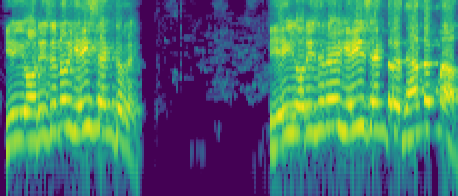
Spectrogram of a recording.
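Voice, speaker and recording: A man's voice: very high voice, normal speed, rough recording. A man teaching physics in a live online class, quizzing his students, calling them child and adding playful sound effects.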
